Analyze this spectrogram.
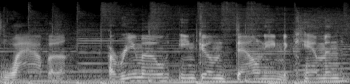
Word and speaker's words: Lava: lava hot springs which the locals pronounce lava a Remo inkum downing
